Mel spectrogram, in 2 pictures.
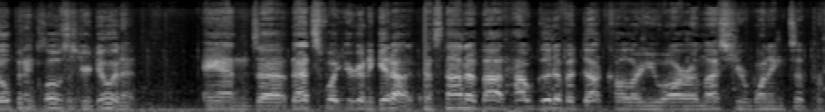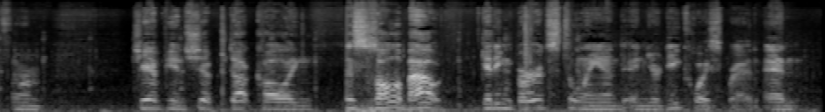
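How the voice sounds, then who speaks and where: Young man, mid-pitched voice, casual how-to delivery, informal and plain-spoken, clear car and background noise. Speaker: hobby duck caller giving a tutorial. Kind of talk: casual how-to talk to camera. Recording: noisy, with car and ambient noise.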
